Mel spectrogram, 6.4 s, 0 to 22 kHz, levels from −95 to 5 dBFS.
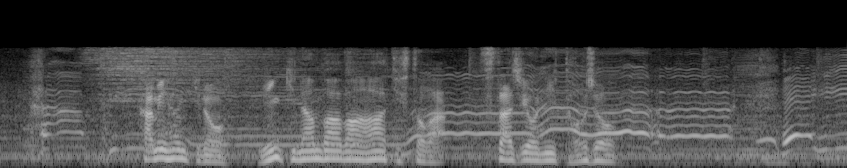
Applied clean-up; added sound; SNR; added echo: none; Engine; 17 dB; none.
